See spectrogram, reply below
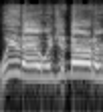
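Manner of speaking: high-pitched, shrill, squawky parrot voice. Retelling what a parrot kept saying, in a parrot voice. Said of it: "in that voice".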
